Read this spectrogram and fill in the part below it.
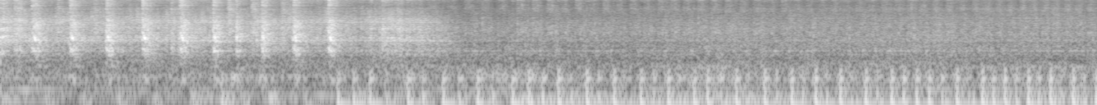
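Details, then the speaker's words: GL motorcycle with open brong exhaust, carburettor not yet tuned: starter whirs, engine catches into loud, choppy idle that rises and falls once warm; unstable idle, with knocking when hot, cause not yet determined. "Oke dia itu sudah ketika mesin mulai hangat ataupun dia itu sudah menginjak musim panas stabilnya mulai tidak stabil ya naik turun naik turun"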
